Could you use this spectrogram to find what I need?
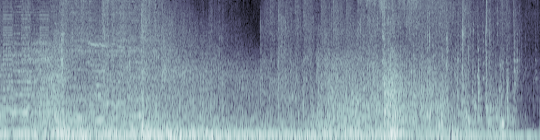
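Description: A rumbling explosion and crackling blasts mark a battleship being sunk during a comedic battleship game, a loud, sustained roar dotted with sharper bursts throughout.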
